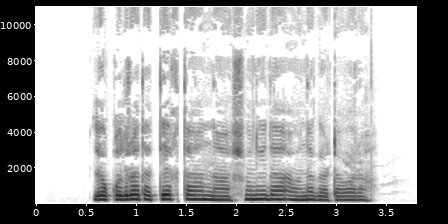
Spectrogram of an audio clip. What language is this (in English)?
Pashto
